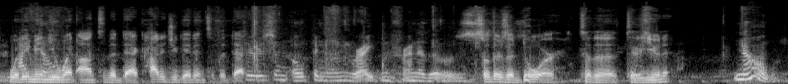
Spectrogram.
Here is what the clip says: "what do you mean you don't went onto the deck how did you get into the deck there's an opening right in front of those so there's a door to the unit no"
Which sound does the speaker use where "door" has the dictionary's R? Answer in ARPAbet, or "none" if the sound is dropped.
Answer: R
